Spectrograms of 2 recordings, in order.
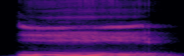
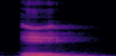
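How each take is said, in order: First: The vowel is long and tense. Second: The vowel is short and lax. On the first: The speaker calls it wrong. "não é I" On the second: The speaker calls it right. "esse I fechado, ele é mais curto"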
